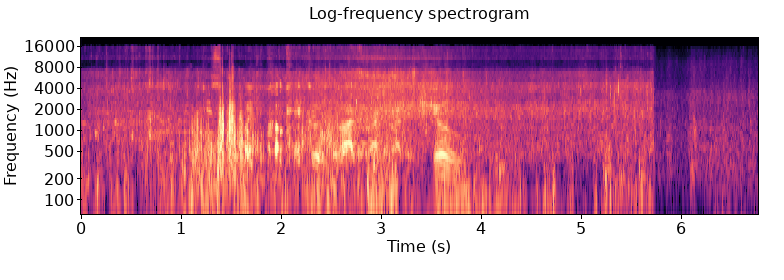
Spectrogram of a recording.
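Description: A man talks with animation close to a microphone, outdoors in wind.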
